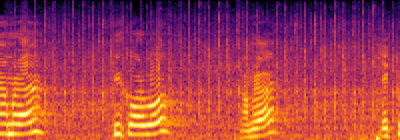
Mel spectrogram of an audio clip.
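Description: A wood lathe running steadily with a turned wooden spindle spinning on it, its continuous motor sound heard between short bursts of speech.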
